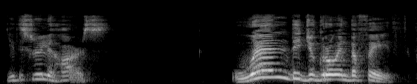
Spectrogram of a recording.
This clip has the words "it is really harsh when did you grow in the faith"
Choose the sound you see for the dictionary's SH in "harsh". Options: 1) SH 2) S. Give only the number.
2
